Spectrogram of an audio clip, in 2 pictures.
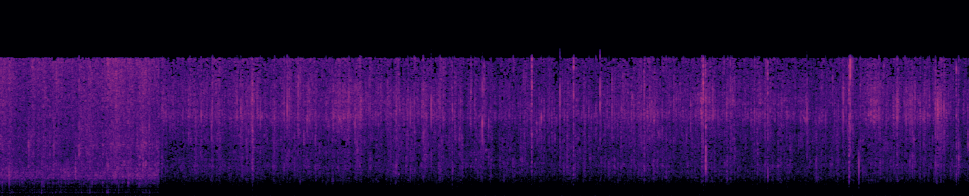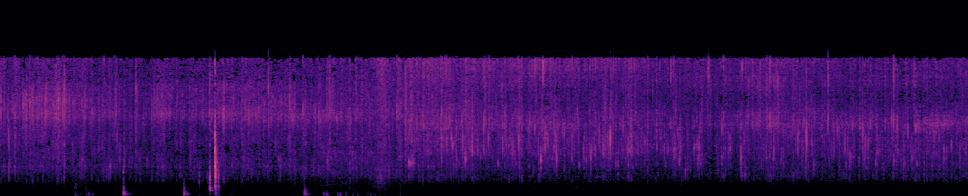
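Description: Pork and mushroom skewers sizzling in oil in a wok over a wood fire, then a fainter steady sizzling hiss. Midway comes a cluster of sharp snips from scissors cutting fresh red chillies into a coconut-shell bowl.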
